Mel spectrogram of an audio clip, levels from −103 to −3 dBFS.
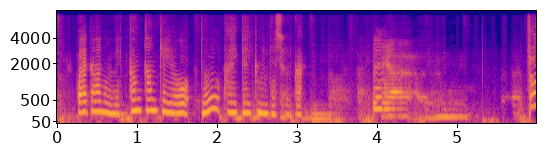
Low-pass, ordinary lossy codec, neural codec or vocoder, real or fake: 7.2 kHz; none; codec, 16 kHz, 1 kbps, FreqCodec, smaller model; fake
